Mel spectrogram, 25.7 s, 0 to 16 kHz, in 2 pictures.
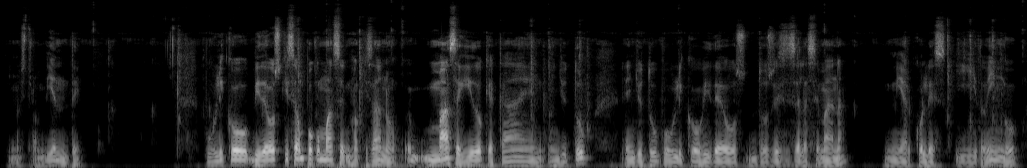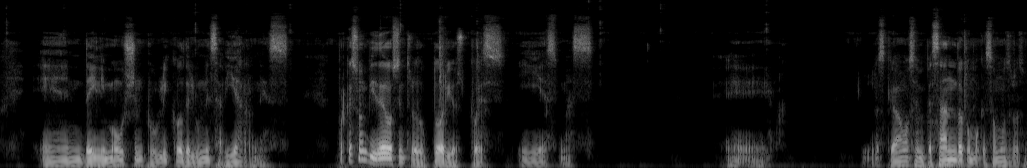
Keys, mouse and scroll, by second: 0.4-2.4 drag, 3.1-4.5 middle drag, 3.3 Tab, 5.1 shift+right click, 5.9 shift+right click, 7.7 shift+d, 8.3 shift+Escape, 9.5-11.6 drag, 11.7 middle click, 12.9 Tab, 13.9 click, 14.7-16.5 drag, 16.6 middle click, 17.5-19.1 drag, 19.5-20.9 shift+middle drag, 21.3 click, 22.2-23.7 drag, 24.5 click.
